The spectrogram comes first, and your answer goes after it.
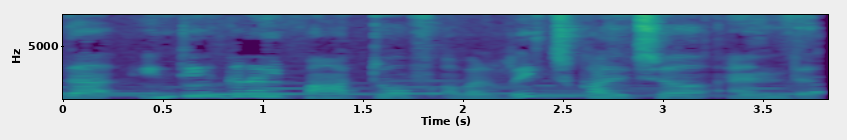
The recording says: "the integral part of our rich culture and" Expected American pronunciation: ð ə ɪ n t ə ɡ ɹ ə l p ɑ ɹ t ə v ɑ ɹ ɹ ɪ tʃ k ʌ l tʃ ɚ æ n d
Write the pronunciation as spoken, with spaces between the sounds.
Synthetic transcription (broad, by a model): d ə ɪ n t ə ɡ ɹ ə l p ɑ ɹ t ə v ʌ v ɹ ɪ tʃ k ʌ l tʃ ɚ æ n d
